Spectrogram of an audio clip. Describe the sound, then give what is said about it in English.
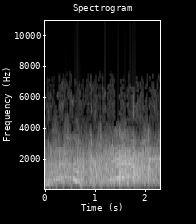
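Audience applause for Robert Anton Wilson: dense, steady clapping from a crowd, holding an even level through the whole stretch with a few thin whoops riding over it. “How about a round of applause for Robert Anton Wilson?”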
